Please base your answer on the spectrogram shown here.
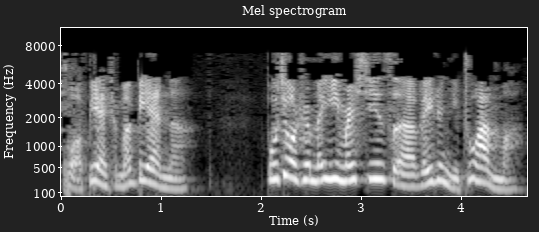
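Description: A woman's voice: a little high, big pitch swings, pushed and bright, slightly rough, full character voice. An actress playing a proud, blunt older neighborhood woman in a radio comedy. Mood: hurt, fed up. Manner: blunt, colloquial, quick to retort. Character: feisty older neighborhood woman, square-dance leader, proud and easily wronged. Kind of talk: radio drama acting, light comedy. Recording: slightly muffled, dull audio.

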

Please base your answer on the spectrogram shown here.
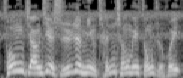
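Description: A man playing a forceful, sceptical Red Army officer in a radio drama, with emphatic, declamatory delivery. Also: sits high, very animated, normal speed, slight background noise. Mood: urgent, doubtful. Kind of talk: Chinese radio drama acting.

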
